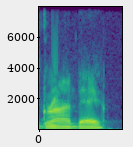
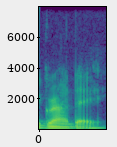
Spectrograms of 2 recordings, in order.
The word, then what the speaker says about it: Grande: It looks like Grande. People say Grande. Your industry peers say Grande. Do you text Nicki Minaj and say, excuse me, best friend? It's Grandy. Like, why would you wait all this time to finally say something?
